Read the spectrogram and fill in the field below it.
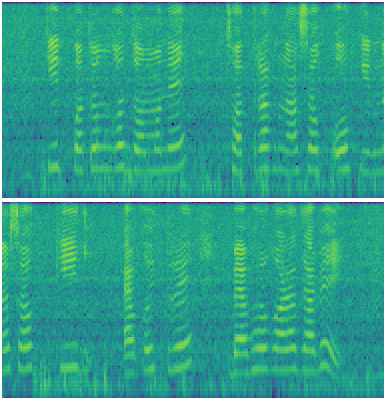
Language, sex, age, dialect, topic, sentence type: Bengali, female, 18-24, Rajbangshi, agriculture, question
